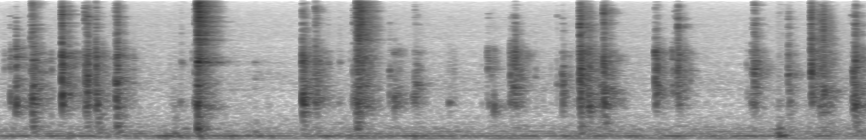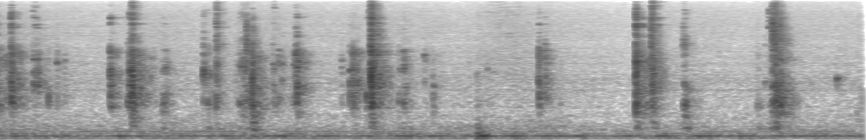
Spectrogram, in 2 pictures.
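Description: Typing on a computer keyboard: quick, irregular key clicks, several a second, with a brief pause near the end.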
